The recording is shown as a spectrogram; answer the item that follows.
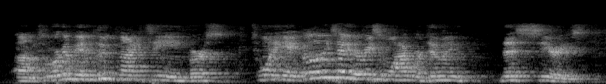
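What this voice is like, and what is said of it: Northern US accent. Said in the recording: “as you can probably hear by my voice, I'm not from here. I'm not from around these parts. You know, I'm from up north”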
